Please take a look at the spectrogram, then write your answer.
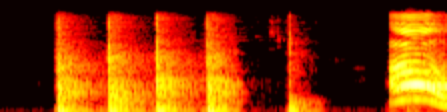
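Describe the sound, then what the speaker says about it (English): Four firm knocks on a door, evenly spaced and close, followed by a softer fifth tap after a short pause, then a voice begins speaking. "and he knocked on the door again."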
